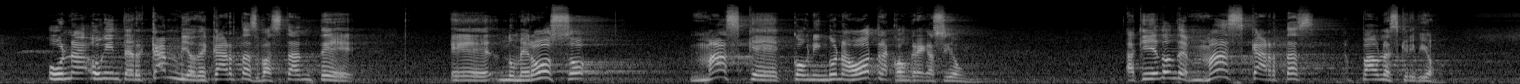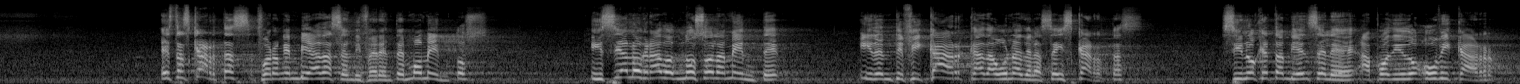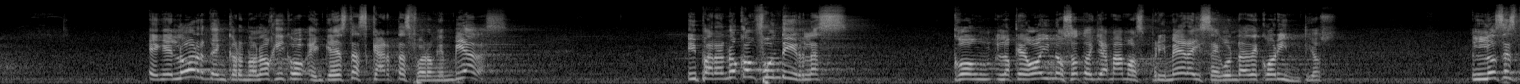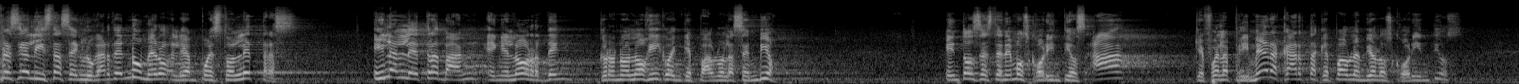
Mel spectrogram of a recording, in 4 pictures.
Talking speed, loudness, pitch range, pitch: 110 wpm, -24 LUFS, 210-265 Hz, 240 Hz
